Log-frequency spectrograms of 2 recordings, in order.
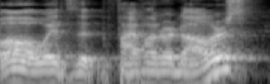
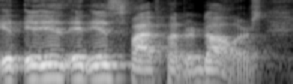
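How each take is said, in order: First: It sounds unsure and tentative, like a question. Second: It sounds firm and committed, like a statement.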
